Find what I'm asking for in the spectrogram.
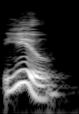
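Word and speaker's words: eu: In Greek, those two letters, and we can pronounce it you, E-U, means good.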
